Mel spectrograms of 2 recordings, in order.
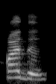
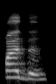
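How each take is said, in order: First: The final d is released with an echo. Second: The final d is released with an echo.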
